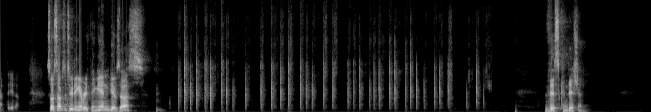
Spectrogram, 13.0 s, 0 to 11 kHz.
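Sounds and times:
chalk tapping and scratching: 3.4 - 9.9.

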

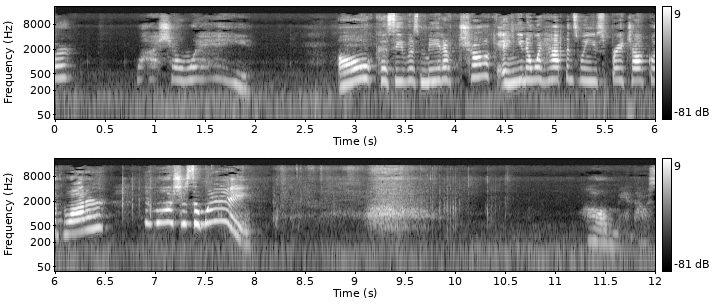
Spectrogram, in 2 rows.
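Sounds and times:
woman exhaling sigh: 9.1 - 9.9.

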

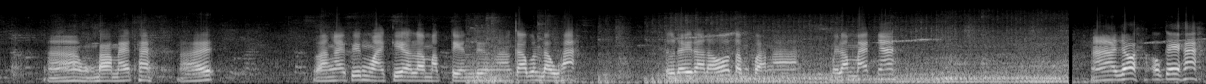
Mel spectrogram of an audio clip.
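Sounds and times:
motorbike engine idling: 4.5 - 11.2.

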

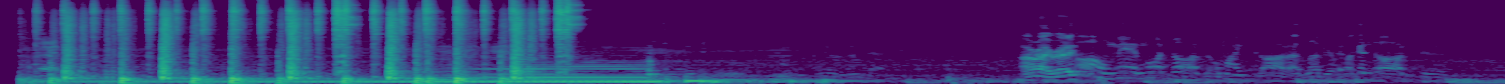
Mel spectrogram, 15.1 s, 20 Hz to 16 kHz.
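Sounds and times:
drum kit playing: 0.2 - 6.6
low electric bass note: 4.4 - 7.3.

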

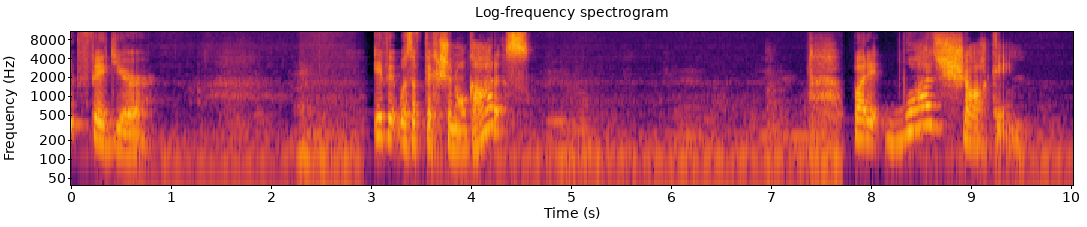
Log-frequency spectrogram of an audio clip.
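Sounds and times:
steady low hum: 0.0 - 10.0
woman breathing in: 1.3 - 2.0, 7.4 - 7.8.

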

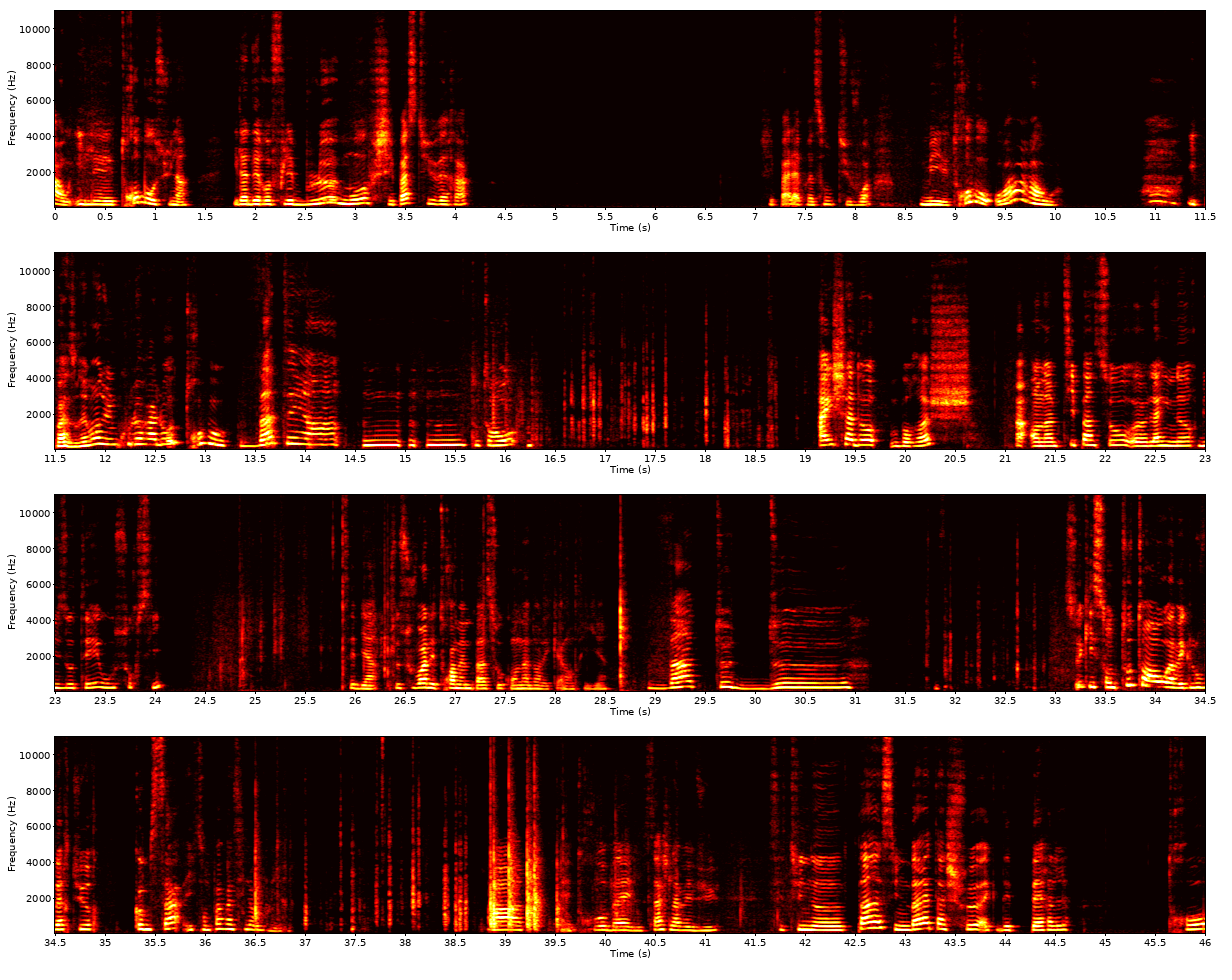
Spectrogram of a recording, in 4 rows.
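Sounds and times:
packaging rustling: 15.7 - 19.1, 31.5 - 33.7, 36.4 - 39.7
cardboard clicks and scrapes: 15.8 - 19.0, 31.6 - 33.0, 36.4 - 39.7.

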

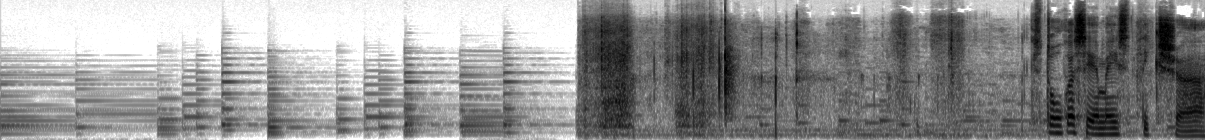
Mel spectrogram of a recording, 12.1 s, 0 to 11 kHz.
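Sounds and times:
piano background music: 0.0 - 12.0
hands pressing potting soil: 5.8 - 7.5.

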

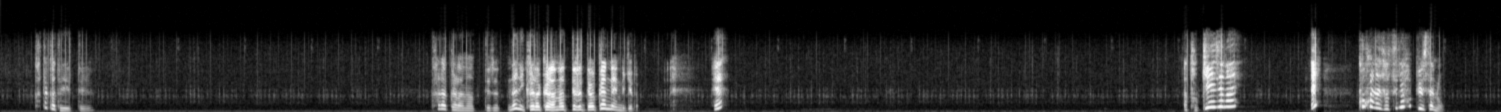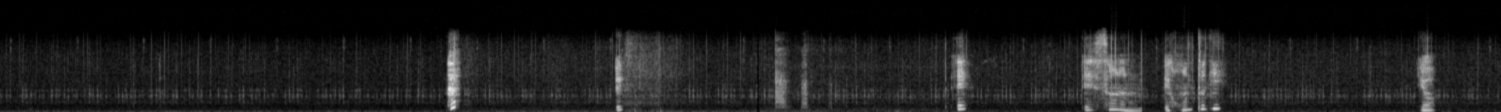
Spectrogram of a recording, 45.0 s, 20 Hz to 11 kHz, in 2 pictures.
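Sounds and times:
faint rapid clicking rattle: 0.0 - 45.0
low steady hum: 0.0 - 45.0
clocks clicking: 32.7 - 45.0.

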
